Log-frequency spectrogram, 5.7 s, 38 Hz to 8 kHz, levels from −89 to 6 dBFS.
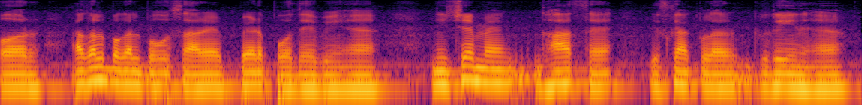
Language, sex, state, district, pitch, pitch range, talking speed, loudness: Hindi, male, Jharkhand, Palamu, 95 Hz, 95-105 Hz, 175 wpm, -14 LUFS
